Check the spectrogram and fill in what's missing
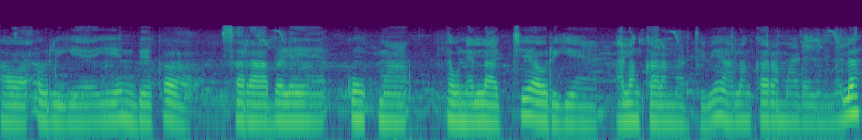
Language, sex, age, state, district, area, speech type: Kannada, female, 18-30, Karnataka, Vijayanagara, rural, spontaneous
